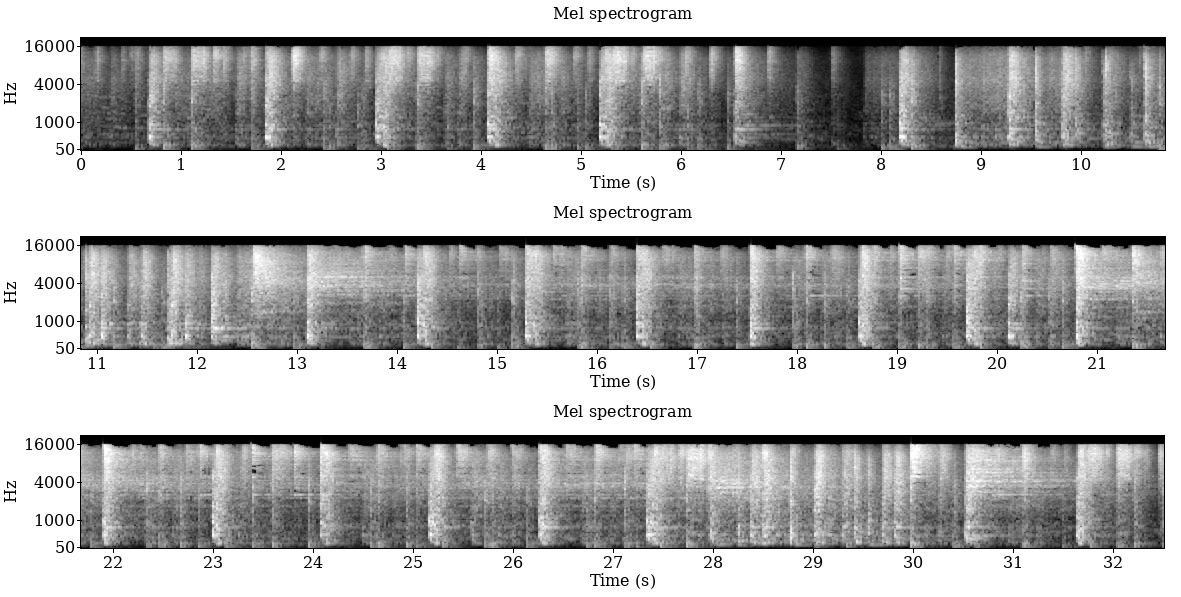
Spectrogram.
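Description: Two acoustic drum kits played together, with kick, snare and cymbals in a steady groove. There is a brief lull about seven seconds in, then the playing picks up busier with more cymbal wash toward the end.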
